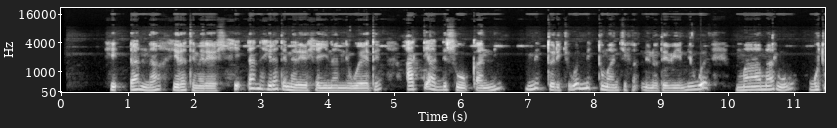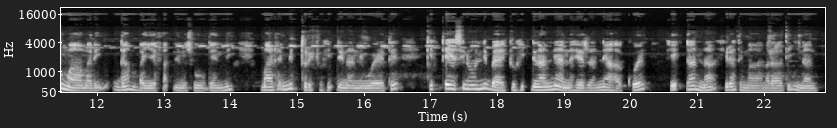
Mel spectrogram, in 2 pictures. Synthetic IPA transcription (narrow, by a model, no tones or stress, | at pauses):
hɪᶑɐnːɐhɪɾɐt̪ɛmɛɾeːʃɐ̥hɪᶑɐnːɐɦɪɾɐt̪ɛmɛɾeːʃɐjɪnɐnːɪweːt̪ɛ | ɐd̪ːɪɐd̪ːɪsuːkʼːɐnːɪ | mɪt̪ːɔɾɪt͡ʃːɔwɛmɪt̪ːʊmɐnt͡ʃːɪfɐnːɪnɔt̪ɛwiːnːɪwɛ | maːmɐɾwɔ | ɡʊt̪ʊmaːmɐɾɪɡ̪ɐmbɐjɛfɐnːɪnɔsuːkʼɛnːɪmɐɛmɪt̪ːɔɾɪt͡ʃːʊhɪᶑːɪnɐnːɪweːt̪ɛ | kʼɪt̪ʼːe̞ːsɪnoːnːɪbɐjɐt͡ʃːʊɦɪᶑɪnɐnːɪɐnːɐɦɛrːɐnːɪɐhɐkːɔɛ | hɪᶑɐnːɐhɪɾɐt̪ɛmaːmɐɾaːt̪ɪjɪnɐnː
